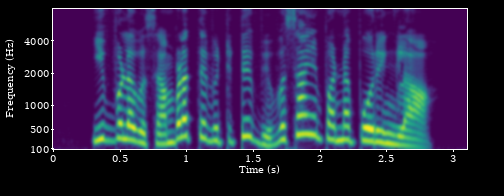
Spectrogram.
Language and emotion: Tamil, surprised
